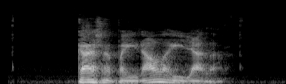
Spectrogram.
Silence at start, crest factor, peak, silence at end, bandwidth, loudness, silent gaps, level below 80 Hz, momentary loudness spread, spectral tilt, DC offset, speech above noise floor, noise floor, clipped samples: 0.8 s; 20 dB; -2 dBFS; 0.65 s; 9.6 kHz; -20 LUFS; none; -40 dBFS; 15 LU; -7 dB/octave; under 0.1%; 39 dB; -58 dBFS; under 0.1%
